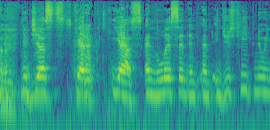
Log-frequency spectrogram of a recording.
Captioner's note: laughter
